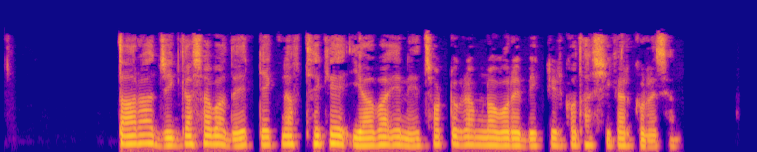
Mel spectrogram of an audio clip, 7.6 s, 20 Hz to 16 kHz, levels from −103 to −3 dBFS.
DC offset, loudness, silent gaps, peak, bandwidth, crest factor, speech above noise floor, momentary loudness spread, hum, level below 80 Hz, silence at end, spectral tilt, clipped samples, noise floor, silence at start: under 0.1%; -19 LUFS; 2.54-2.58 s; -2 dBFS; 8.4 kHz; 18 dB; over 72 dB; 6 LU; none; -56 dBFS; 0.8 s; -5 dB/octave; under 0.1%; under -90 dBFS; 1.2 s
